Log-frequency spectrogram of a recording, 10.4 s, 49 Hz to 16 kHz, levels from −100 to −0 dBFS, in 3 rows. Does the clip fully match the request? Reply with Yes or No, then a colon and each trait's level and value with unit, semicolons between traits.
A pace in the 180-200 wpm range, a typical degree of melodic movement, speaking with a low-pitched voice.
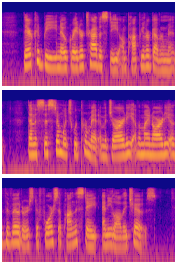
No: average, 190 wpm; average, 3.2 semitones; medium, 185 Hz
